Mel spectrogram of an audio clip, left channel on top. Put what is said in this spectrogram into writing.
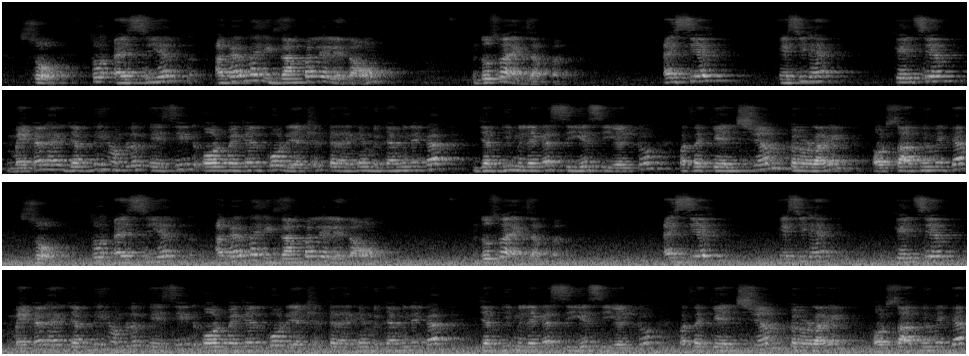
तो HCl, अगर मैं एग्जांपल ले लेता हूं, दूसरा एग्जांपल, HCl एसिड है, कैल्शियम मेटल है, जब भी हम लोग एसिड और मेटल को रिएक्शन कराएंगे हमें क्या मिलेगा, जब भी मिलेगा CaCl2 मतलब कैल्शियम क्लोराइड, और साथ में हमें क्या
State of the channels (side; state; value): right; noise; rumble, 3 dB below the sound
